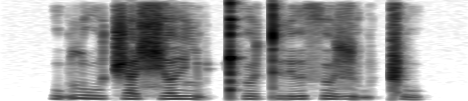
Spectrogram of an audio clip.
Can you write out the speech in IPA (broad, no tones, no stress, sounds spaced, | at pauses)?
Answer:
ṵ l w u t͡ʃ a ɕ ɐ i̯ l ṵ ǃʰ ɵ t r ɨ θ ɵ z ṵ ǁ u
